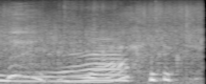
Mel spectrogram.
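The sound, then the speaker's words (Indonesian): Hot cooking oil sizzling in a pan, ready for eggs to be added, gives a faint, steady frying hiss beneath a person talking. “Lo, jangan lupa telurnya dimasukkan sekarang. Tuh, sudah panas minyaknya.”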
